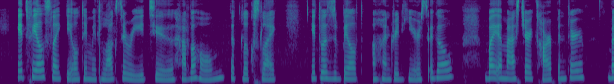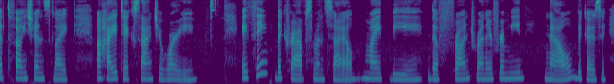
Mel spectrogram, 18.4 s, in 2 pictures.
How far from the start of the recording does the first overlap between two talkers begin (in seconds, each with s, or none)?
none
